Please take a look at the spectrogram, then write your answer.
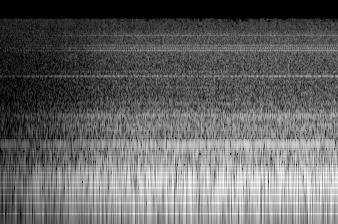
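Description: A steady, enveloping drone of an airplane cabin, deep engine rumble with a constant airy hiss and faint humming tones, swelling slightly at first and then holding even. No one speaks.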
